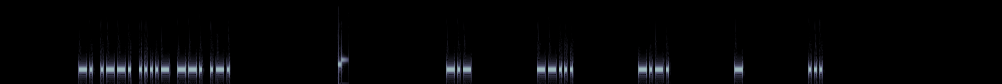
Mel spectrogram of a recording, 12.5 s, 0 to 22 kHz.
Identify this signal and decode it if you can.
Morse code, heard as a keyed tone, about 36 wpm, spaced as for 15 wpm, 700 Hz. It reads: NP4GR K7CTS
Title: USA Call Signs - 5 Characters - 8x Character Spacing - 35wpm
